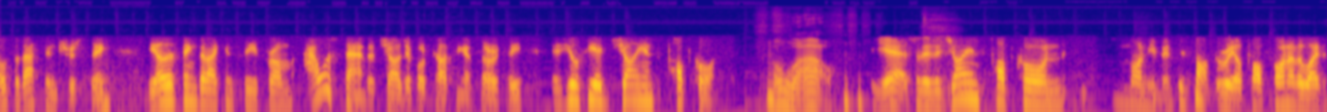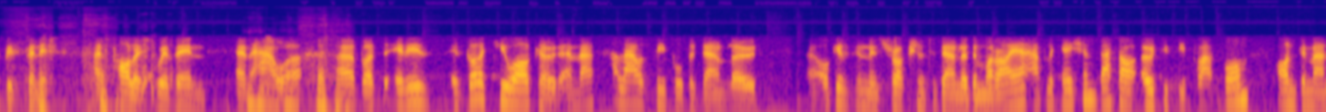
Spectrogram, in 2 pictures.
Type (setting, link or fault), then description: link, phone line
